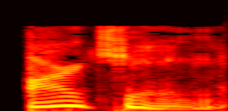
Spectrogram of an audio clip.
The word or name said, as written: arching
